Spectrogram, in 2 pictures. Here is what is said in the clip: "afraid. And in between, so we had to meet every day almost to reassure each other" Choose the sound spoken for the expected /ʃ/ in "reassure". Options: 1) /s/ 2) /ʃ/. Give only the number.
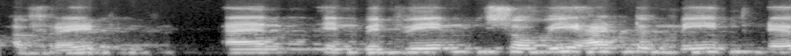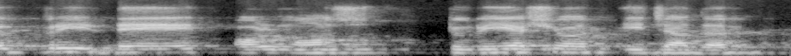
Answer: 2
